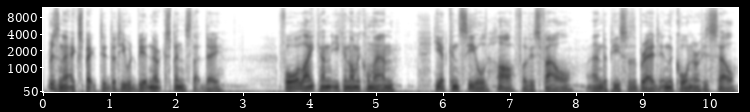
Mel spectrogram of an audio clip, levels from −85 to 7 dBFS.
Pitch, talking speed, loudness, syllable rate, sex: 100 Hz, 205 wpm, -18 LUFS, 5.6 syllables/s, male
